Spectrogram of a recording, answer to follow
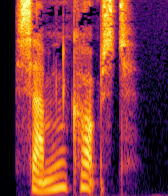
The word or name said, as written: sammenkomst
